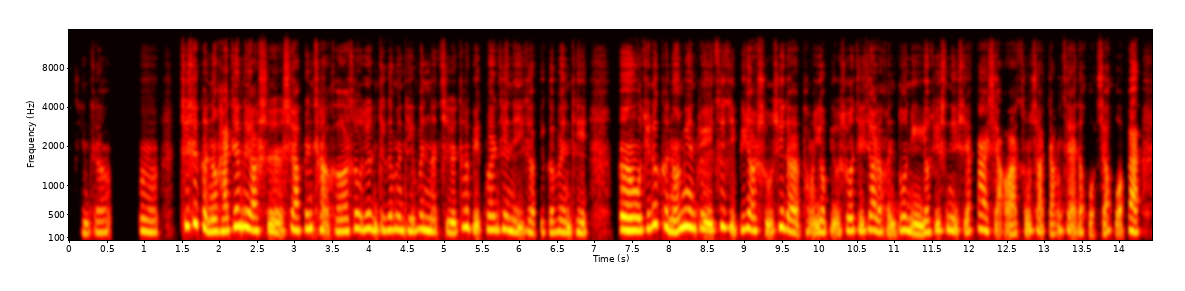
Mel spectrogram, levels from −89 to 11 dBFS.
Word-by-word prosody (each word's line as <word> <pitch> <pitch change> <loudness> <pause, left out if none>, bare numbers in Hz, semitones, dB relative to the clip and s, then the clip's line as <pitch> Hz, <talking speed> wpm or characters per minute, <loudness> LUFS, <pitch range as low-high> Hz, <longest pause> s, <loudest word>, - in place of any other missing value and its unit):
紧 180 -2 -6
张。 190 +1 -8 0.3
嗯， 200 -2 -2 0.3
其 305 - +2
实 350 +2 +7
可 280 -5 +4
能 205 0 +2
还 210 +1 +2
真 295 +7 +4
的 290 - +6
要 235 -4 +4
是 110 - -1
是 225 +5 -2
要 230 - +3
分 255 +3 0
场 240 -3 -2
合， 205 +1 -1
所 245 +5 -1
以 - - +1
我 235 - -2
觉 250 - +1
得 255 - +1
你 - - +2
这 235 - -3
个 235 +1 0
问 235 -2 +1
题 220 -1 -1
问 230 0 +1
的 210 - 0
其 - - -9
实 180 - +3
特 285 +4 +1
别 - - -1
关 240 -2 -2
键 240 -1 0
的 215 - +1
一 - - -2
个 190 -3 -4
一 - - -7
个 190 -1 -5
问 200 0 -1
题。 190 -1 -2 0.4
嗯， 230 -2 +6
我 - - +4
觉 255 +3 -1
得 325 +4 +4
可 310 -4 +2
能 205 +3 +3
面 285 -1 +7
对 275 +6 +2
自 300 - +1
己 290 +1 -1
比 240 +1 -4
较 260 -4 +2
熟 225 - -2
悉 285 -1 +1
的 200 -8 0
朋 205 - -5
友， 190 - +1
比 - - -8
如 - - -2
说 220 -1 -1
结 - - -2
交 240 -1 -1
了 200 - 0
很 200 - -3
多 230 +1 -1
年 170 -7 +2
尤 190 - +1
其 200 - -1
是 240 +2 -4
那 225 - +1
些 195 -2 -4
发 235 +2 -2
小 210 - -6
啊， - - -2
从 - - -4
小 - - -3
长 - - -6
起 - - -4
来 - - -2
的 - - -2
伙 - - -7
小 - - -4
伙 230 - -5
伴， 200 -4 +1
225 Hz, 355 characters per minute, -21 LUFS, 205-255 Hz, 0.4 s, 实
